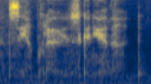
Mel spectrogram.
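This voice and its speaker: A woman doing a whispered ASMR roleplay as an alien examiner, counting slowly and carefully with a playful, teasing bedside manner. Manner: soft unvoiced whisper, slow careful counting. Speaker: ASMR creator.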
